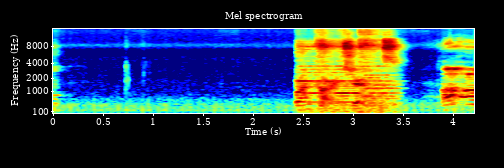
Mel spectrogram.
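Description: Television sound heard in a room. It is quiet for about the first two seconds, then comes about a second of loud music and voice from the TV. A man's voice from the TV starts near the end.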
